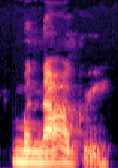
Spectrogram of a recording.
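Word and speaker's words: Menagerie: I wrote the pronunciation because I knew I was going to mess it up, y'all. Menagri.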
